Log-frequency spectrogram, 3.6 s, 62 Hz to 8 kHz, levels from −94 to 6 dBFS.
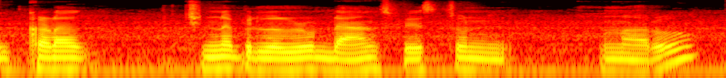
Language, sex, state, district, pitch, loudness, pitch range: Telugu, male, Telangana, Hyderabad, 105 Hz, -20 LUFS, 100-110 Hz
